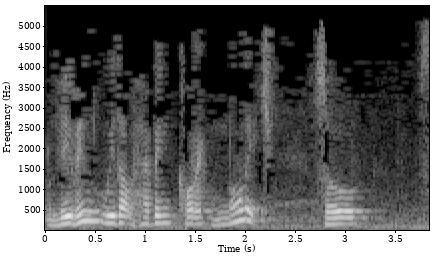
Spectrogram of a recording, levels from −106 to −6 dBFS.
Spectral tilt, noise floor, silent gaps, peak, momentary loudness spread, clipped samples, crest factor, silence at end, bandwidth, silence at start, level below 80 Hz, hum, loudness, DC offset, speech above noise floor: -10 dB/octave; -50 dBFS; none; -12 dBFS; 20 LU; under 0.1%; 16 dB; 0 s; 5.2 kHz; 0 s; -58 dBFS; none; -28 LUFS; under 0.1%; 23 dB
